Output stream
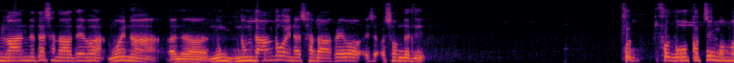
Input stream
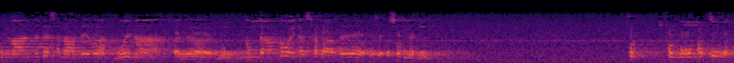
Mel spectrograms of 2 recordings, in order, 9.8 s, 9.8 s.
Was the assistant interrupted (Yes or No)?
No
